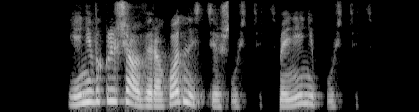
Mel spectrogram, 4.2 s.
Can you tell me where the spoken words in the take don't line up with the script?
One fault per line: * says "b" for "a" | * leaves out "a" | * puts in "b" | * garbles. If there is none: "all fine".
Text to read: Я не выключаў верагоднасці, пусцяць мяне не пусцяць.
all fine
